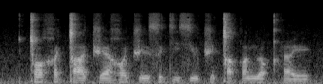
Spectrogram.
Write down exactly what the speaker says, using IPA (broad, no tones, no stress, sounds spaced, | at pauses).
ǀ ɔ χ ɘ ǀ a t͡ʃ ɛ ʁ o t͡ʃ ɨ s ɨ tʲ e sʲ u t͡ʃ e ǀ ɐ q o n u qʰ e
